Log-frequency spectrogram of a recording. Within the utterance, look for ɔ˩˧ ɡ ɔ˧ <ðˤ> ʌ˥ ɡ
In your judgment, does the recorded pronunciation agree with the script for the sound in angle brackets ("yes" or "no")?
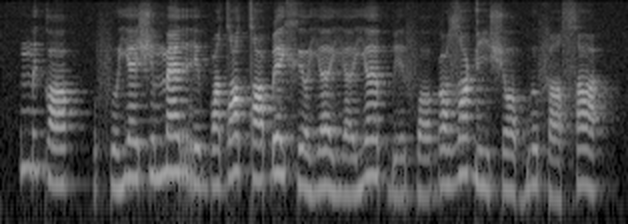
no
